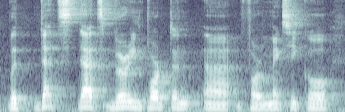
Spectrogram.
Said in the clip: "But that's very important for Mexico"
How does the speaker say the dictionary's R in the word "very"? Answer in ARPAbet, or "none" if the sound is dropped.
R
